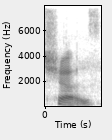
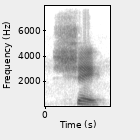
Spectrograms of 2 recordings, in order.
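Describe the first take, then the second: First: The word ends with a z sound. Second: The word ends in a vowel, no z. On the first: The speaker calls it wrong. "not pronounced chez" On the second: The speaker calls it right. "It's pronounced chez"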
